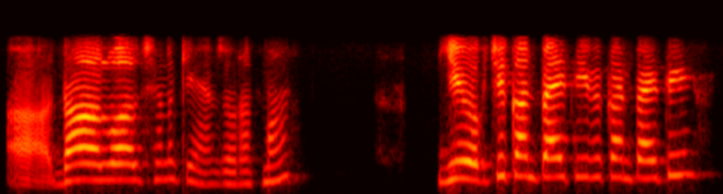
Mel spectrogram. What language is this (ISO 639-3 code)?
kas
